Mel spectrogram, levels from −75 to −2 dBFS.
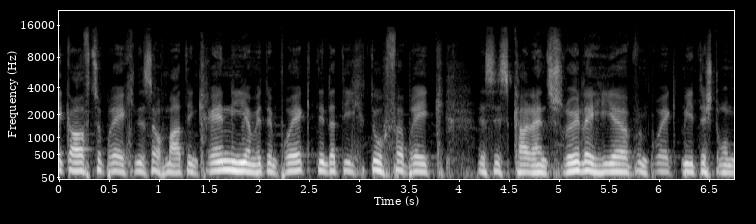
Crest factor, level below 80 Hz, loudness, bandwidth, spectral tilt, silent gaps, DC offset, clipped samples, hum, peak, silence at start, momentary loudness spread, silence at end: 14 dB; -46 dBFS; -16 LUFS; 14 kHz; -7.5 dB/octave; none; under 0.1%; under 0.1%; none; 0 dBFS; 0 s; 10 LU; 0 s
